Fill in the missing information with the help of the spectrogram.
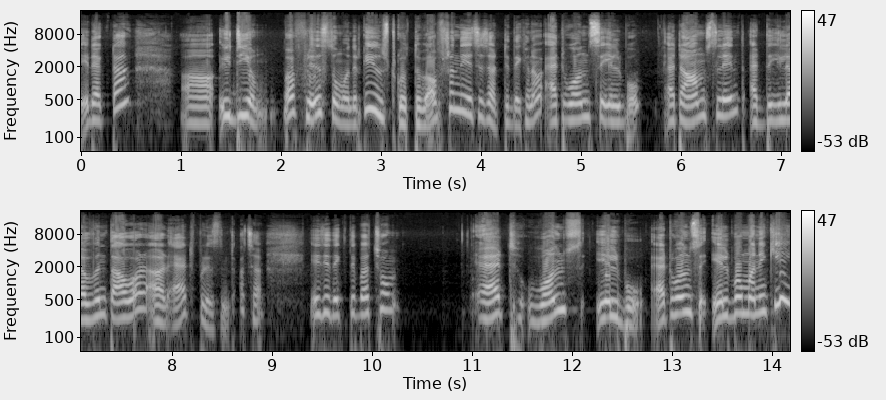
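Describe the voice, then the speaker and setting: A woman teaching an English exam-prep lesson. She explains each answer step by step, poses questions and answers them herself, and reads the English items slowly. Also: on the high side, animated, a little mellow, no echo.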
